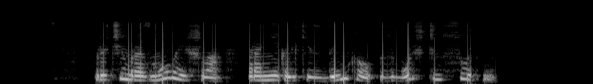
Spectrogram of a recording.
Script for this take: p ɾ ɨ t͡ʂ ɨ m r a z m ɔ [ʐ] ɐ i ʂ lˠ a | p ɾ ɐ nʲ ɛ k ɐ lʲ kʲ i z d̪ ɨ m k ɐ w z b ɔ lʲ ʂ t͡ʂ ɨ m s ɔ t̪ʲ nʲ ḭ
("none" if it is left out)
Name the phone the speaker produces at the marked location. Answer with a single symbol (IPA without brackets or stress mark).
v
